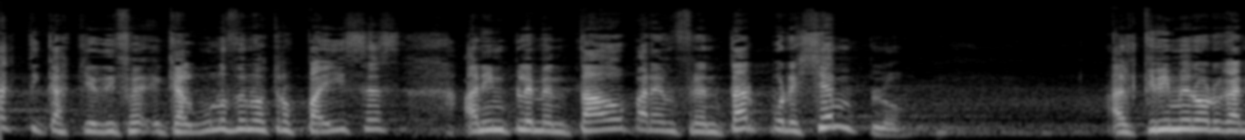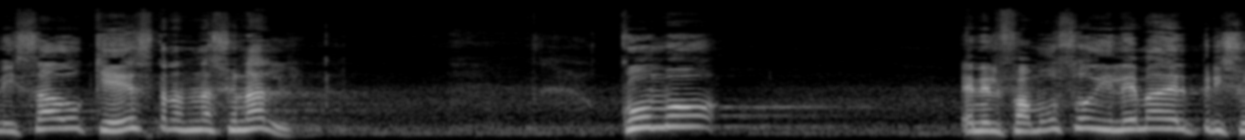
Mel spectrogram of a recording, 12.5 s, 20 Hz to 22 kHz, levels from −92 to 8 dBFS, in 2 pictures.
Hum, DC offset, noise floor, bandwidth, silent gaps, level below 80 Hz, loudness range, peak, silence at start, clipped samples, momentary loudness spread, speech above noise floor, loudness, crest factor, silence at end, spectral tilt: none; under 0.1%; -63 dBFS; 17 kHz; none; under -90 dBFS; 3 LU; -10 dBFS; 0 s; under 0.1%; 9 LU; 33 dB; -30 LUFS; 22 dB; 0 s; -3 dB/octave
